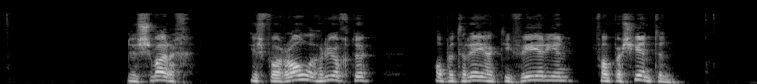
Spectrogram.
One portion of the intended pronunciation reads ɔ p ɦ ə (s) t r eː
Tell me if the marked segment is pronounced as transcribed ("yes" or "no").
no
